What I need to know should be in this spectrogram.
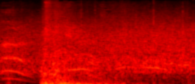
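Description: A metal trash can crashes down with a heavy clang.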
